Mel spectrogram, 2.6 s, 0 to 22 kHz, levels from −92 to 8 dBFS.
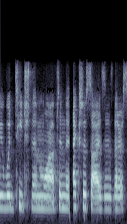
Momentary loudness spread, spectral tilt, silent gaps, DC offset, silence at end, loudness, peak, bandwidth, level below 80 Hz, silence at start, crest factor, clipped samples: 6 LU; -3.5 dB/octave; none; under 0.1%; 0 s; -14 LUFS; 0 dBFS; 8.4 kHz; -68 dBFS; 0 s; 14 dB; under 0.1%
